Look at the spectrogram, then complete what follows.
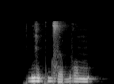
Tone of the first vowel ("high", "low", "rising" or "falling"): high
